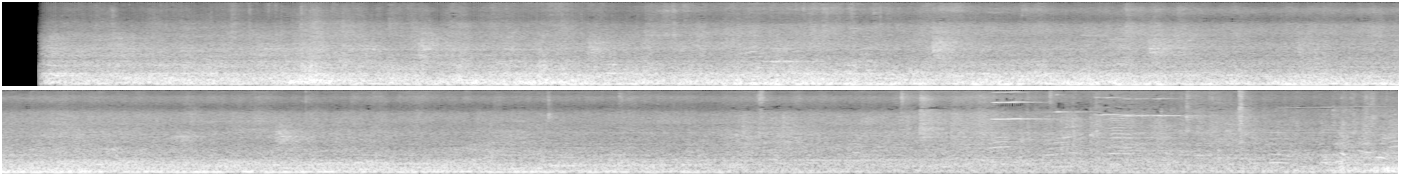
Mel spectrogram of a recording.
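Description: Paris Métro train running into the platform, a loud steady low rumble that gradually eases as it slows. A few brief high-pitched tones come near the end.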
